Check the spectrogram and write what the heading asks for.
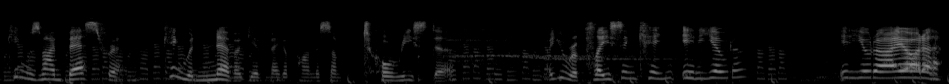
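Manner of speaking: acted offended outburst; snapping at someone. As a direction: snap in hurt outrage, building to an outburst. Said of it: "sorry for snapping".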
